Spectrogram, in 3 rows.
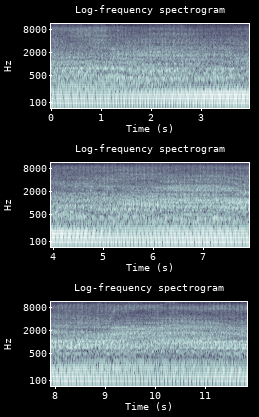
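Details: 2004 Dodge Ram 5.9 Cummins diesel after bad injectors were replaced: steady, even clatter at idle, about three beats a second, no misses or knocks; engine sounds healthy.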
